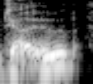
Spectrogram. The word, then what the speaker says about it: Job: It's pronounced Job.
